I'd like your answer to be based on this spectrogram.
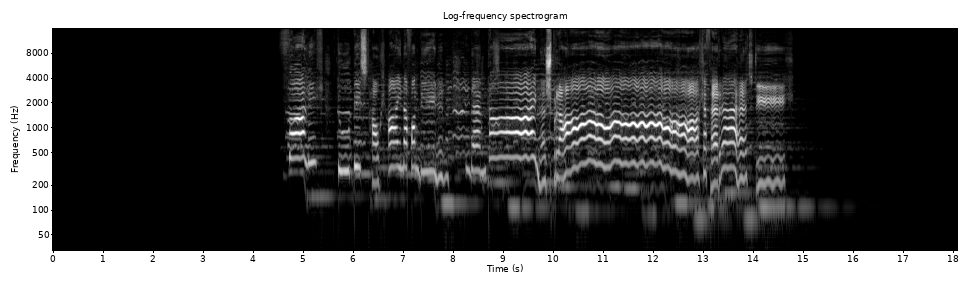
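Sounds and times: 
tenor singing: 4.6s - 14.9s.

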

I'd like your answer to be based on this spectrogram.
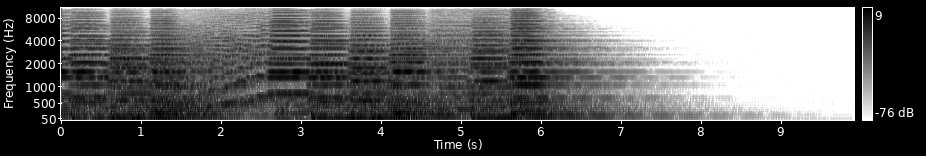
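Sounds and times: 
instrumental music: 0.0s - 7.5s.

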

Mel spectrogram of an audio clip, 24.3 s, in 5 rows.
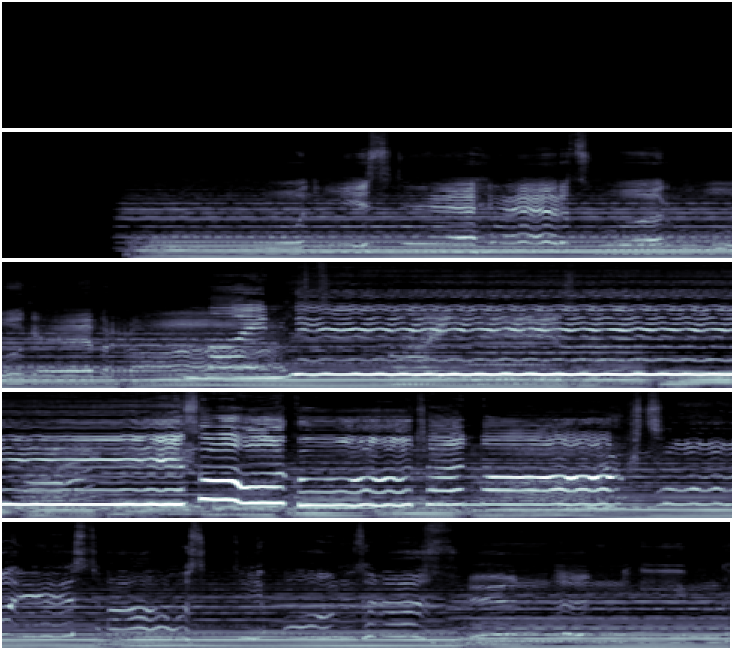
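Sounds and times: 
soprano singing: 6.7s - 24.3s.

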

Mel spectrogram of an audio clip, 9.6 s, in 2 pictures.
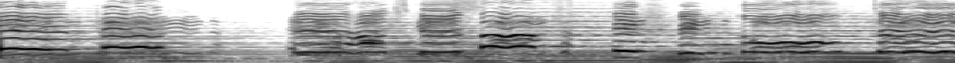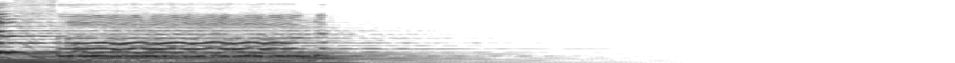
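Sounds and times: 
first soprano singing: 0.0s - 7.1s.

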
